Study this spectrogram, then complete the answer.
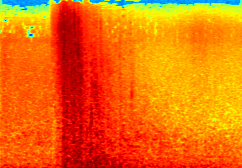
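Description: A parachute snaps open with a sudden loud whoosh.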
